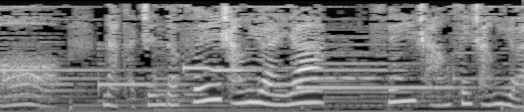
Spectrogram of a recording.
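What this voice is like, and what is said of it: Usual voice. Nothing is said of it.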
